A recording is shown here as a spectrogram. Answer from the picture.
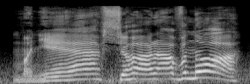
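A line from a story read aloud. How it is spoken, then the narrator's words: Furious yell. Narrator (Russian): заорал он, в ярости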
